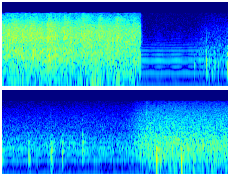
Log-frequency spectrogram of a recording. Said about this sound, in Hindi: तो जोरदार तालियों से स्वागत है डॉक्टर निर्मला दीदी.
